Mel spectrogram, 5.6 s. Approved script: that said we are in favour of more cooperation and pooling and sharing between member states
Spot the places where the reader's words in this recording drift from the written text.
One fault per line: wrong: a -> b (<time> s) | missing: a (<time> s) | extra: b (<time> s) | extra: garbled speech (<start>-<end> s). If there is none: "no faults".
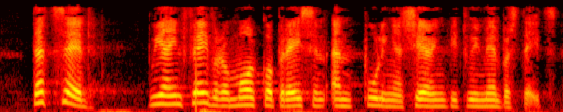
no faults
